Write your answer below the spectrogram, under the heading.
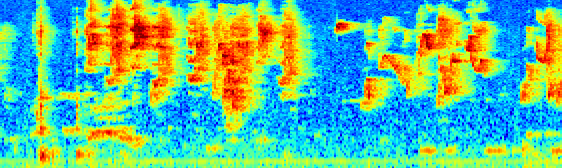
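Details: Brown-plumaged Lined Seedeater (bigodinho pardo) being warmed up to sing: rapid, dense bursts of high, scratchy twittering and chirps, broken by a brief pause near the middle, then resuming in short high phrases.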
